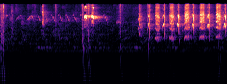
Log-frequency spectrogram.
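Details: Lure recording of a crimson sunbird: a faint high trill, two sharp piercing chips, then a quick steady run of high metallic twitters.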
